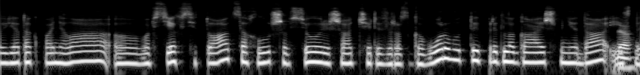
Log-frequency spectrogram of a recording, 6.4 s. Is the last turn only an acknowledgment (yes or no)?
yes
